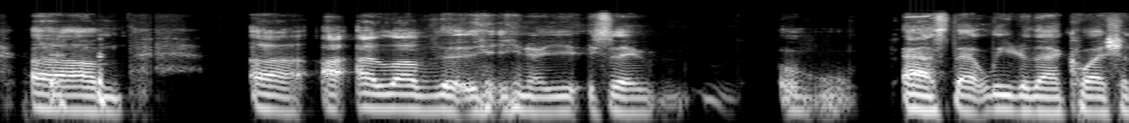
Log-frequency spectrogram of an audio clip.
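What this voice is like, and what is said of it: Hoarse, worn-out voice. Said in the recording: “I scream the entire summer. My voice is going”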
